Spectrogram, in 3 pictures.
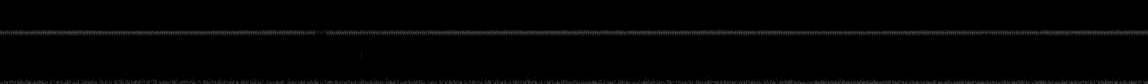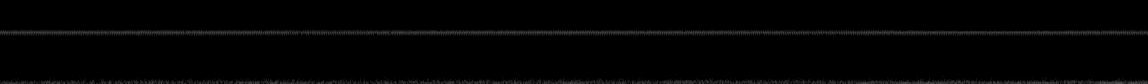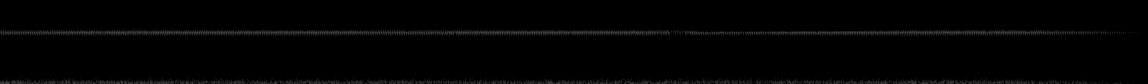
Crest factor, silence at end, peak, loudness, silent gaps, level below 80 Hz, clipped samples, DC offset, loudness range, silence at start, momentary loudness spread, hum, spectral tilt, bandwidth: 14 dB; 0 s; -38 dBFS; -49 LUFS; none; -66 dBFS; under 0.1%; under 0.1%; 1 LU; 0 s; 2 LU; none; -2 dB/octave; 16 kHz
